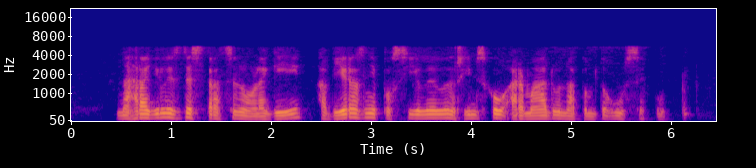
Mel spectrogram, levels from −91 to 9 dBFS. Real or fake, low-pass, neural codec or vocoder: real; 5.4 kHz; none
